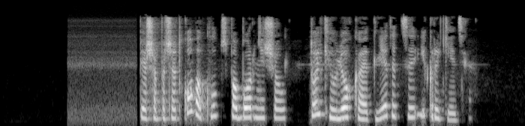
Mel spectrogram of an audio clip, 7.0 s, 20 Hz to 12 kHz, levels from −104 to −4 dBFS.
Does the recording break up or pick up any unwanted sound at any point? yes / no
no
